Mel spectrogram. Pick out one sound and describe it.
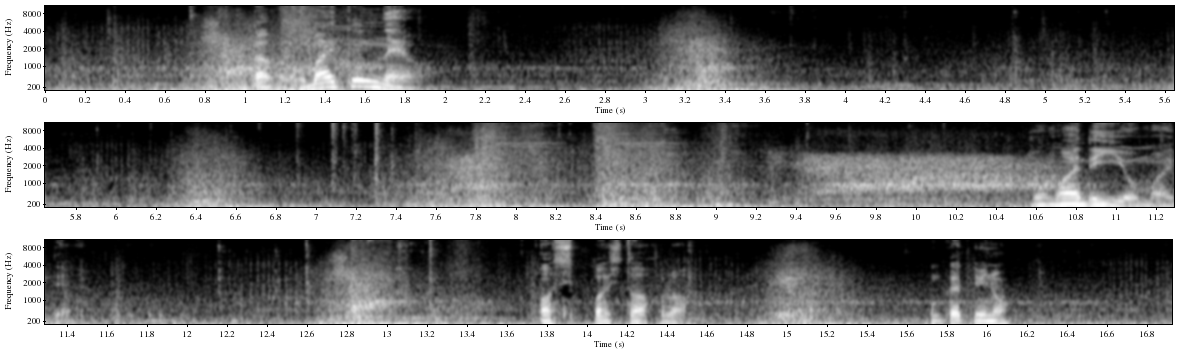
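Monsters screech and growl.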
